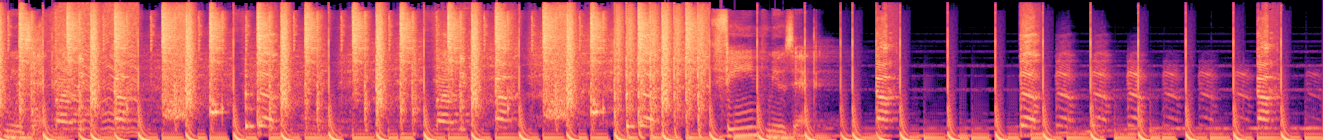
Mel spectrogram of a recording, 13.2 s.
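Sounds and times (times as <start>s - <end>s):
tech house music at 126 bpm: 0.0s - 13.2s.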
